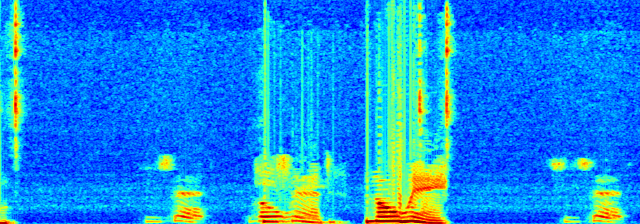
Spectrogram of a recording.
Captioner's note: computer voice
